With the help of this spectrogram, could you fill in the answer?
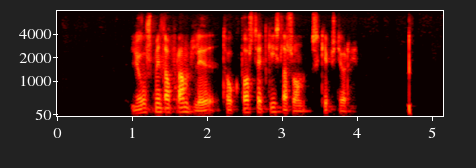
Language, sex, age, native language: Icelandic, male, 40-49, Icelandic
